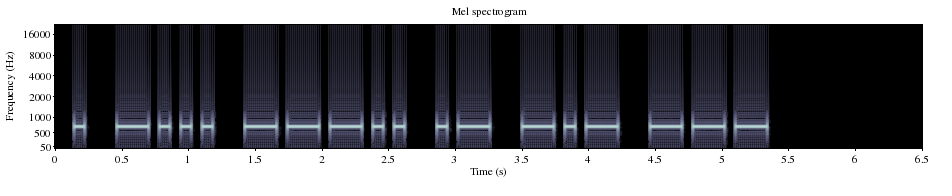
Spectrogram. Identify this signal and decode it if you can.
Morse code, heard as a keyed tone, about 14 wpm, 700 Hz. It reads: EB8AKO
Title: DXCC-100 Call Signs - 6 Characters - Repeated 3x - 15wpm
